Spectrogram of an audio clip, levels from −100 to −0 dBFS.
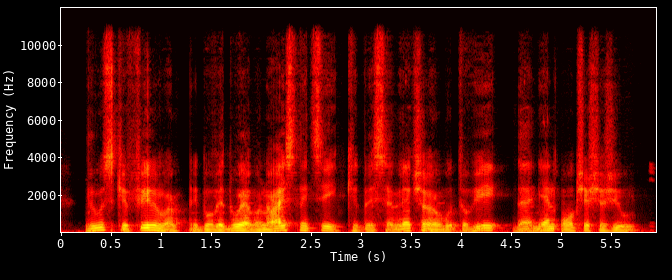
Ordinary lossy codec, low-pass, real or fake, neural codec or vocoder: none; 10.8 kHz; fake; codec, 24 kHz, 0.9 kbps, WavTokenizer, medium music audio release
